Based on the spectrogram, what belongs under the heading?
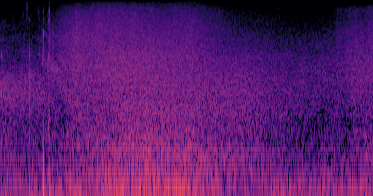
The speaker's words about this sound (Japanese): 今ね海岸に来てるんですよ波の音聞こえますかね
